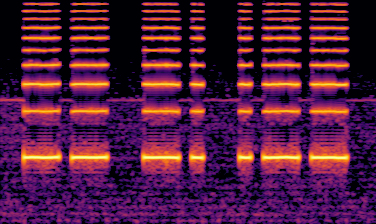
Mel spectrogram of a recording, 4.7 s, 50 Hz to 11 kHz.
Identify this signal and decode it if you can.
Morse code, heard as a keyed tone, about 8 wpm, 1030 Hz. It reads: MNW
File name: germany / mx / MNW-D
